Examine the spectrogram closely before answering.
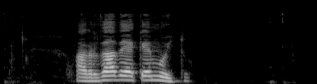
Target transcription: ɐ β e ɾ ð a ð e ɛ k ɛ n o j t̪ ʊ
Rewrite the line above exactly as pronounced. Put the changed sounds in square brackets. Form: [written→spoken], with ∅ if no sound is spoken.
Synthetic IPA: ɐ β e ɾ ð a ð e ɛ k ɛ [n→m] o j t̪ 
